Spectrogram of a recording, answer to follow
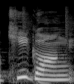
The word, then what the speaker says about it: qigong: interview with anita vida my very first medical key gong practitioner guest so if you're wondering you're listening going i don't even know how to google that let me spell it for you so ki gong is q i g o n g okay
